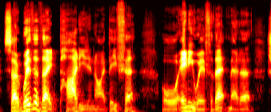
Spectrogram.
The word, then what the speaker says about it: Ibiza: over there no well the Zed and the CZ sort of pronounced with a lisp yeah so Ibiza is correct right so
